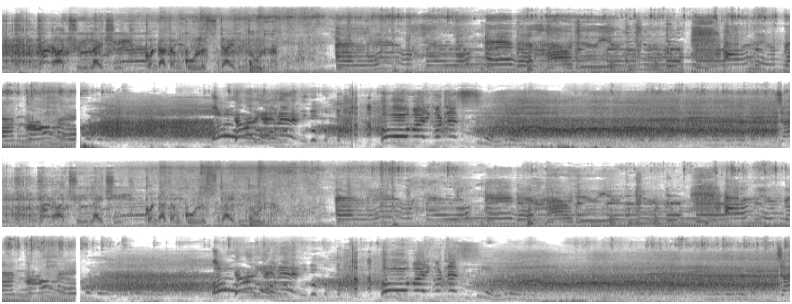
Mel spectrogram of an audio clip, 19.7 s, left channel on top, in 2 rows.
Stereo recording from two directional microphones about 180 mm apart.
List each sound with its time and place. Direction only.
0.0 s speech: 50° left (ahead or behind)
4.1 s music: 30° left (ahead or behind)
5.7 s music: 20° left (ahead or behind)
10.9 s a sound: 50° left (ahead or behind)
